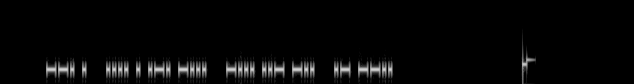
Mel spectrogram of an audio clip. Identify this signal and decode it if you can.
Morse code, heard as a keyed tone, about 40 wpm, 700 Hz. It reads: GE HERB BUD AZ
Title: K1USN SST QSO Practice - 40wpm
